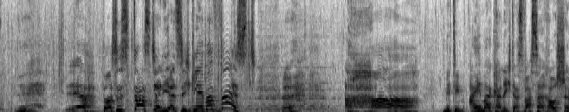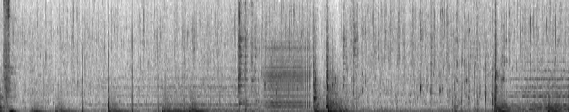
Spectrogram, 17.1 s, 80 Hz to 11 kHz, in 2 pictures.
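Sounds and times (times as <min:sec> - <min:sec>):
water pouring: 0:00.0 - 0:17.0
cartoon background music: 0:02.6 - 0:05.2, 0:16.0 - 0:17.0.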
